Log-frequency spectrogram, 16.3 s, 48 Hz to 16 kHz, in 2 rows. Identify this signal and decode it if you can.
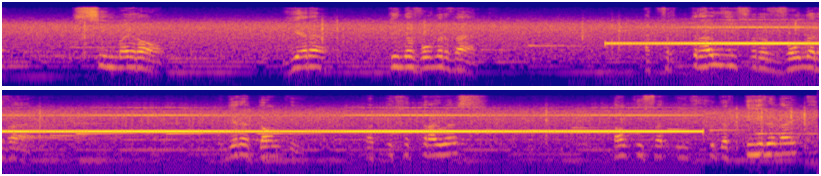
PSK31 (31.25 baud), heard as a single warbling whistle, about 920 Hz, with static crashes.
